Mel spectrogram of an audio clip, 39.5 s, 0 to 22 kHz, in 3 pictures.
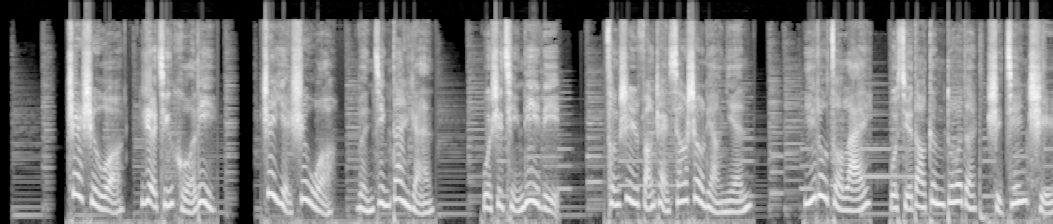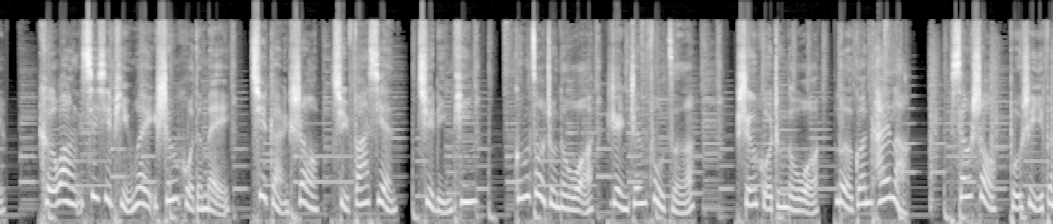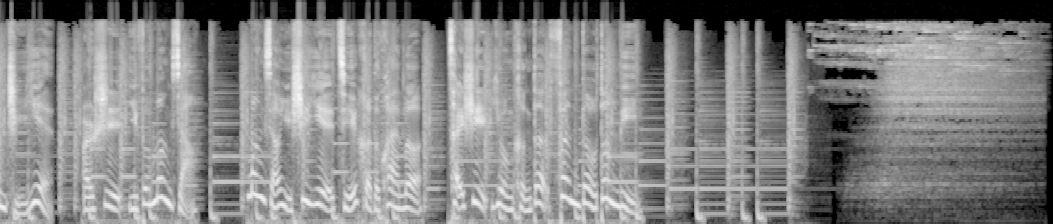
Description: C女106号 | 声腾文化传媒
【专题】个人介绍.mp3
